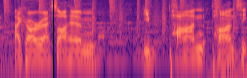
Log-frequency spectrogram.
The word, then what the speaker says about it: Hikaru: I saw Hikaru, is that how you say it? Yeah. Hikaru, I saw him pawn to E4 sacrifice.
